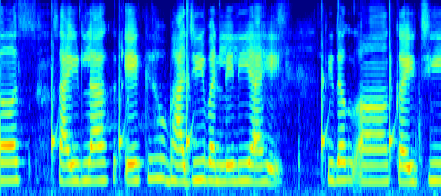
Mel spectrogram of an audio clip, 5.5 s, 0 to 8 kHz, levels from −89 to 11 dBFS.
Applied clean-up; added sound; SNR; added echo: none; Drip; 12 dB; none.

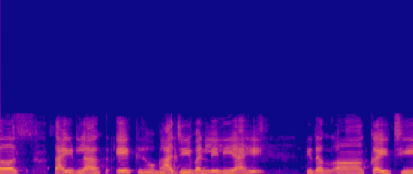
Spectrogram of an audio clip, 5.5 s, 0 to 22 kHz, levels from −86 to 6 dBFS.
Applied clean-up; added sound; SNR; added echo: neural mask model DeepFilterNet 3.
